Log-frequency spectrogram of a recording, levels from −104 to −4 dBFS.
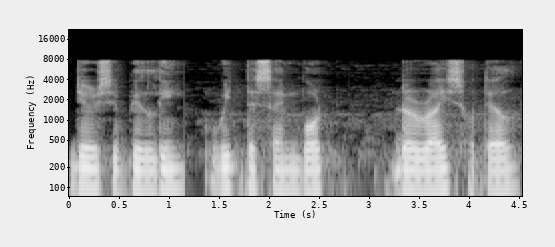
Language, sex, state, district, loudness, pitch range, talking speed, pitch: English, male, Nagaland, Dimapur, -18 LUFS, 90-95 Hz, 145 wpm, 95 Hz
